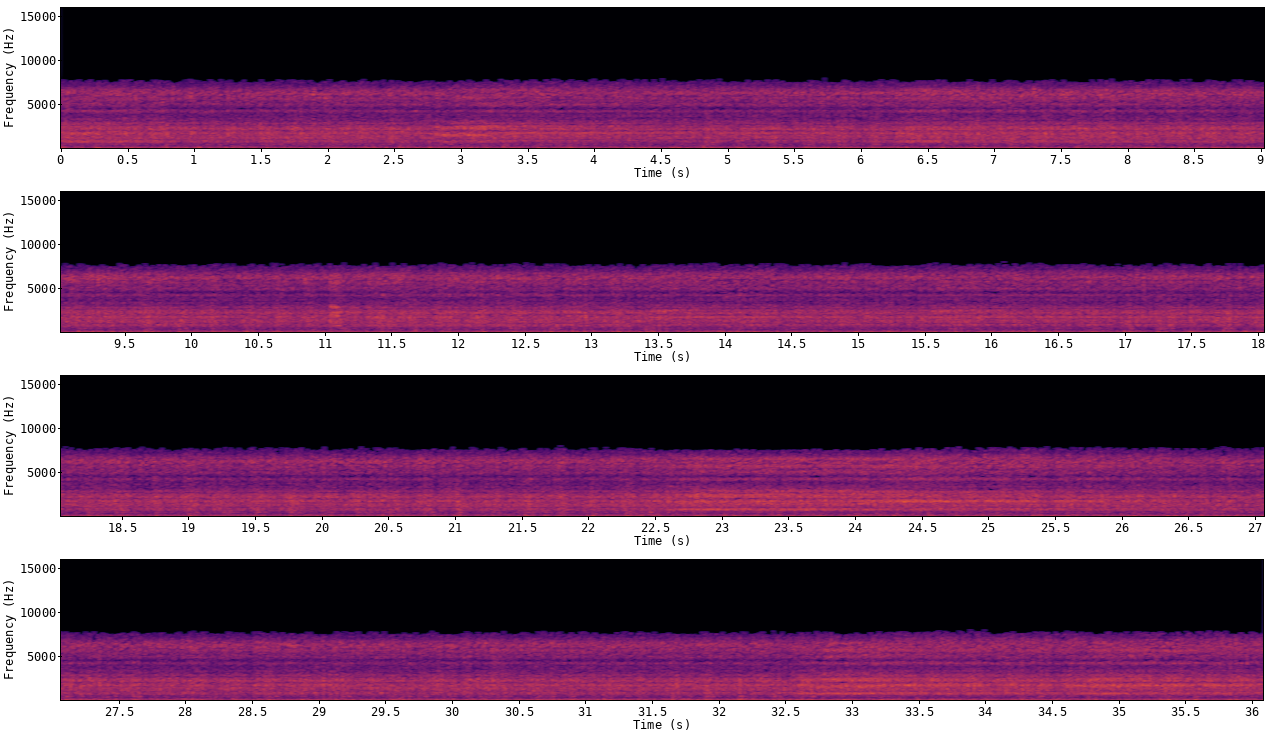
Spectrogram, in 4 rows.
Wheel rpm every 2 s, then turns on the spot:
230, 230, 230, 230, 230, 230, 230, 230, 230, 230, 230, 220, 230, 230, 230, 230, 230, 230.
none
